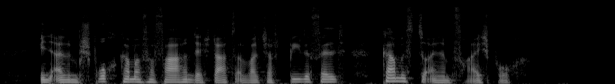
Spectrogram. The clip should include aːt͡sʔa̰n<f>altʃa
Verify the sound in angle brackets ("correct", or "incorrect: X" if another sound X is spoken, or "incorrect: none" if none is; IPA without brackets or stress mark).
incorrect: v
